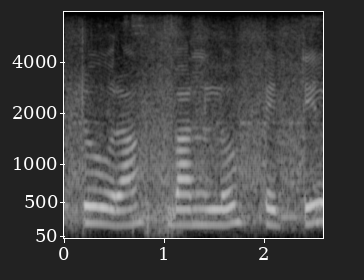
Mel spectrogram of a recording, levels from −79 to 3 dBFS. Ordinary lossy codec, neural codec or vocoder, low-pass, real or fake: none; none; none; real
